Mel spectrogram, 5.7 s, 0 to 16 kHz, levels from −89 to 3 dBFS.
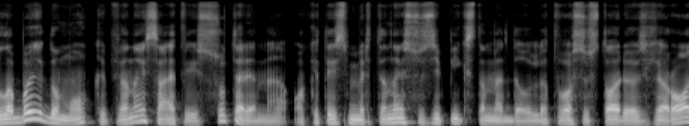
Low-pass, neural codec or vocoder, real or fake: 14.4 kHz; autoencoder, 48 kHz, 128 numbers a frame, DAC-VAE, trained on Japanese speech; fake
